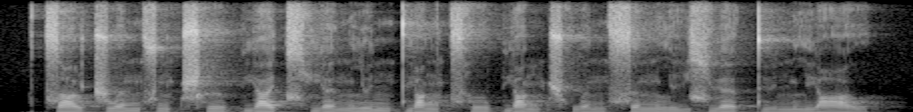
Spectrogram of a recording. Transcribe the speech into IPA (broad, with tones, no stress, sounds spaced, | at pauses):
t͡s ɑ˧˥ ʊ̯ ʈ͡ʂ w ə˥ n s ʊ˨ ŋ ʈ͡ʂʰ ɻ̩˥˩ p j ä˥ t͡ɕʰ j ɛ˧˥ n l y˥˧ n t̪ j ɑ˥˩ ŋ t͡sʰ ɹ̩˥ p j ɑ˥˩ ŋ ʈ͡ʂʰ w ə˨˩ n s ə˥ n l i˧˥ ɕ ɥ ɛ˥˩ t̪ y˧˥ n l j ɑ˥˩ ʊ̯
